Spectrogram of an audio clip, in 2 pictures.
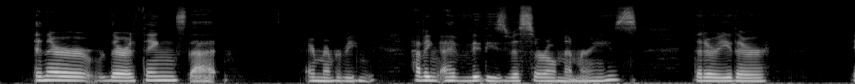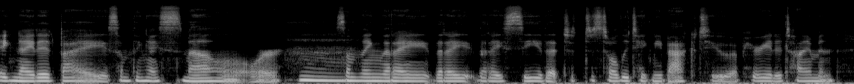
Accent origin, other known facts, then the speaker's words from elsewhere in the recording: Denver, Colorado, United States; I am a Chicana Latina, born and raised in West Denver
